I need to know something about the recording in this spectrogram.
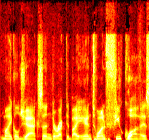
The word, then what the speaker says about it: Fuqua: The brand new biopic on the late Michael Jackson directed by Antoine Fugqua is how you say his name.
